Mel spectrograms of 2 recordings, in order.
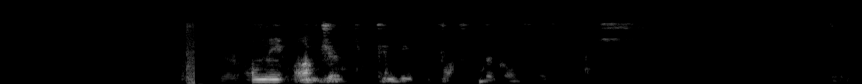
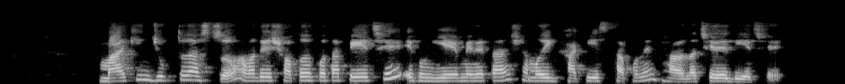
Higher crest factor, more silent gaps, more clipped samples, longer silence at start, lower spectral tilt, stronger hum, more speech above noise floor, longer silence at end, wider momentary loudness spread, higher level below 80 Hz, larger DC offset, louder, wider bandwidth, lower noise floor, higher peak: first, 24 dB vs 16 dB; first, 3.70-3.76 s, 4.13-4.27 s, 4.54-4.59 s, 4.70-4.78 s vs none; neither; first, 1.85 s vs 1 s; about the same, -5.5 dB/octave vs -4.5 dB/octave; neither; first, over 59 dB vs 55 dB; first, 2.45 s vs 0.65 s; first, 27 LU vs 6 LU; second, -72 dBFS vs -60 dBFS; neither; second, -31 LUFS vs -17 LUFS; about the same, 7.6 kHz vs 7.8 kHz; first, under -90 dBFS vs -72 dBFS; second, -14 dBFS vs -2 dBFS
